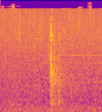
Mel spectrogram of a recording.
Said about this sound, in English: Sorry, come in. Just get out of the rain.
